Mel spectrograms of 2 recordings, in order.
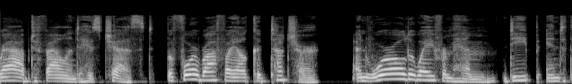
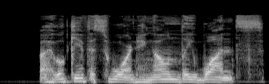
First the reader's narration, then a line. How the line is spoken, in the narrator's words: Lucian growled from the security of his pack, speaking not only to his brother, but to the council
